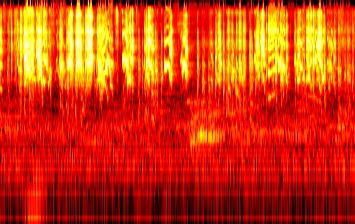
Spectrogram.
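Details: Several caged budgerigars from a Karachi breeding colony chatter in quick pulsing bursts of raspy chirps and squawks, roughly one burst every half second.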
